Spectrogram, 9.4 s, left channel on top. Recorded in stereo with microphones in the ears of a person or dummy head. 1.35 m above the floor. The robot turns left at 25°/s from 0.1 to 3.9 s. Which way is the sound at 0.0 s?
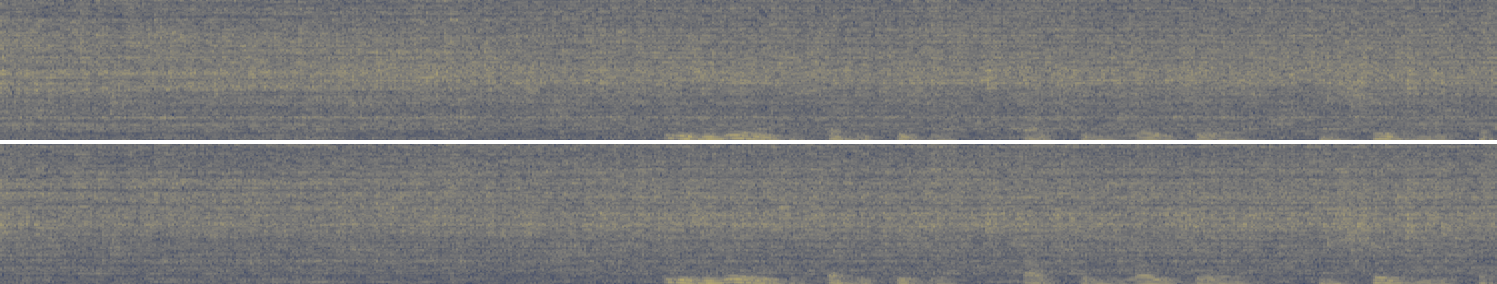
105° left.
